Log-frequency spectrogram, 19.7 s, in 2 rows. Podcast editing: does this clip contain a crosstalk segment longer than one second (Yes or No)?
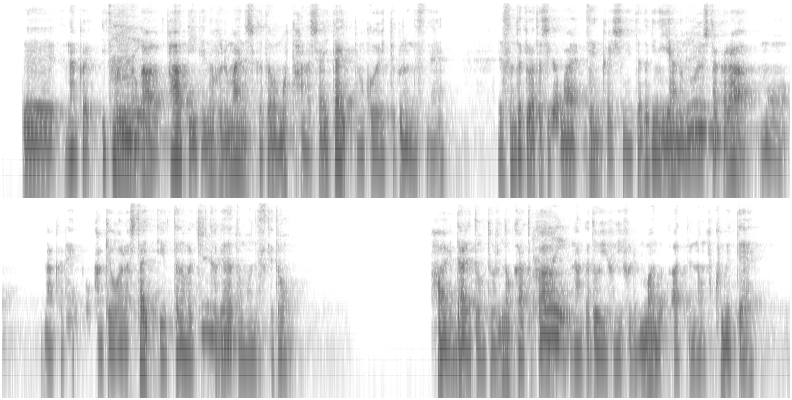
No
